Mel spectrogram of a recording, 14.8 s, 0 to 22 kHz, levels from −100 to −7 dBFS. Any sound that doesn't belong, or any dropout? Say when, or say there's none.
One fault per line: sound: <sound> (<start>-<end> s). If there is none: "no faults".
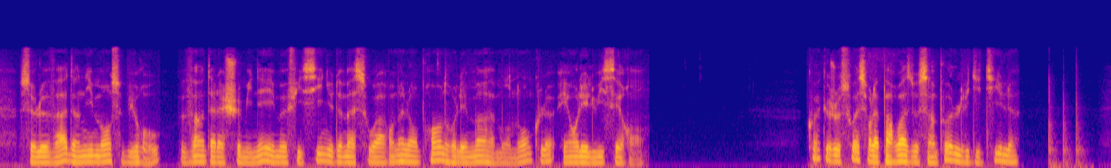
sound: thud (14.0-14.6 s)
